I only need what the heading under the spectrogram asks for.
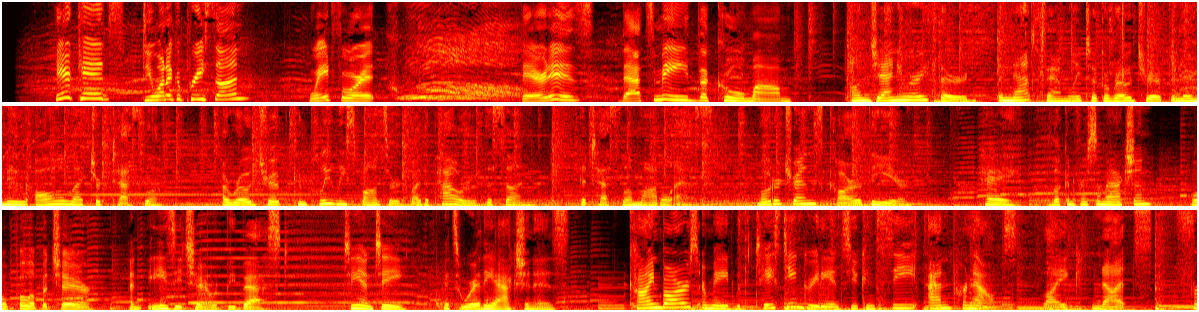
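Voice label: female English American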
